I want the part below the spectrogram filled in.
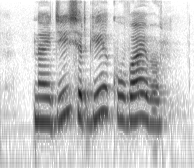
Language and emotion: Russian, neutral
